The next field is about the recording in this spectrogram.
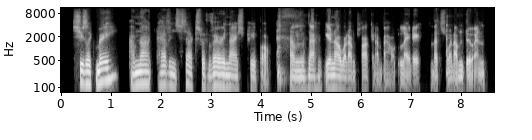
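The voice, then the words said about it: Nasal, affected supervillain-like voice. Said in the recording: “She does this like Judy Garland voice ... It's like this weird supervillain thing that she does ... She does get very nasally”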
